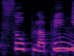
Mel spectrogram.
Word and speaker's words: soplapinga: Am I saying it right? Soplapinga.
